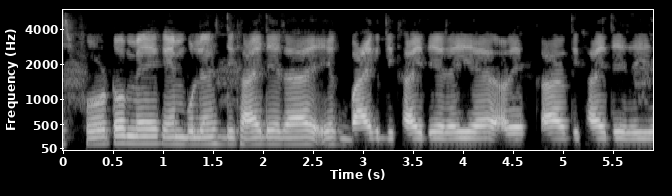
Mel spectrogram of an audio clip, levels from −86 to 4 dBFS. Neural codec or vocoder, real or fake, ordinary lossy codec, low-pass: none; real; none; 5.4 kHz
